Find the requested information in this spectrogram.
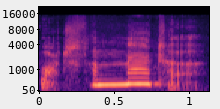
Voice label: what's the matter, male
